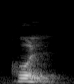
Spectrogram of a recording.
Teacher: Qaf baris hadapan dimatikan dengan lam, bunyinya dengan jelas, iaitu dengan izhar tanda mati di sini, qul. Daripada makhraj qaf pergi kepada makhraj lam matinya.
